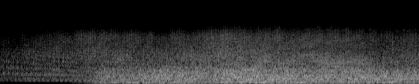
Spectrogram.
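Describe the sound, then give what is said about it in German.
Propeller engines of Japanese aircraft bombing American warships at Pearl Harbor, Hawaii, on 7 December 1941 drone overhead in a dense, continuous roar that swells over the first second, then holds steady and loud with a faint rhythmic pulsing and no voices. “Japanische Flugzeuge bombardieren amerikanische Kriegsschiffe, die vor Pearl Harbor ankern.”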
